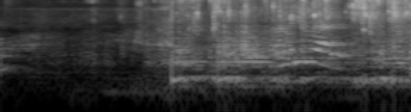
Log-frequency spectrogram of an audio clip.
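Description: Rice is washed under a running tap, with water pouring steadily and loudly into a vessel and swirling grains sloshing. The water starts partway in and continues to the end, with a voice faintly underneath.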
